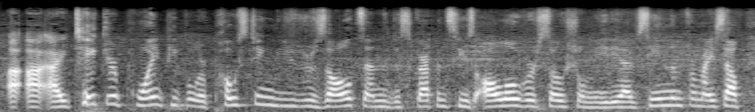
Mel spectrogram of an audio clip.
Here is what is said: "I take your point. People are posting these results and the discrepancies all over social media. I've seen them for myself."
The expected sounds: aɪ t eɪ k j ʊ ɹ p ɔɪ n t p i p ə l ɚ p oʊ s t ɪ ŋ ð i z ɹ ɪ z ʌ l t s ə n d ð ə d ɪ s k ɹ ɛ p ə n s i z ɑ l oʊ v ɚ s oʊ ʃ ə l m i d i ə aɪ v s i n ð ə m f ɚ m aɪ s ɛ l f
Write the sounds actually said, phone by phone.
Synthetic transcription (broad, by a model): aɪ t eɪ k j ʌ ɹ p ɔɪ n t p i p l ɚ p oʊ s t ɪ ŋ ð i z ɹ ɪ z ʌ l t s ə n ð ə d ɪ s k ɹ ɛ p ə n s i z ɑ l oʊ v ɚ s oʊ ʃ l m i d i ə aɪ v s i n ð ə m f ɚ m aɪ s ɛ l f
